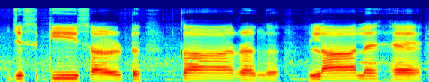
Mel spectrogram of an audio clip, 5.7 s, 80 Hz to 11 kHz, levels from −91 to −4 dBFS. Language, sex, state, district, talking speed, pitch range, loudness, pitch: Hindi, male, Uttar Pradesh, Jalaun, 65 wpm, 95-115 Hz, -16 LUFS, 110 Hz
